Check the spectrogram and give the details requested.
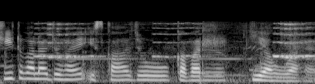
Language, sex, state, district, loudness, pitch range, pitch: Hindi, female, Chhattisgarh, Raipur, -16 LUFS, 200-230 Hz, 205 Hz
